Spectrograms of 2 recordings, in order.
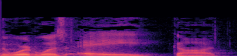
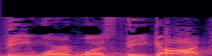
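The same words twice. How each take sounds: First: "a" drawn out and set apart before God; "a" stretched as a separate, stressed word. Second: "the" said as a full, stressed "thee" before God; emphatic "the", weighty and deliberate on "the God". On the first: Acted. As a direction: lean on the word "a", pause, then God. Quoting the misreading with little a. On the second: Shown as a demonstration. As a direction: lean hard on "the" before God. Contrasting reading with definite article.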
